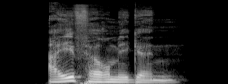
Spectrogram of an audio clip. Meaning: inflection of eiförmig: 1. strong genitive masculine/neuter singular 2. weak/mixed genitive/dative all-gender singular 3. strong/weak/mixed accusative masculine singular 4. strong dative plural
- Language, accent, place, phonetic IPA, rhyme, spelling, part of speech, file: German, Germany, Berlin, [ˈaɪ̯ˌfœʁmɪɡn̩], -aɪ̯fœʁmɪɡn̩, eiförmigen, adjective, De-eiförmigen.ogg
